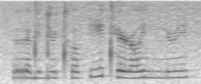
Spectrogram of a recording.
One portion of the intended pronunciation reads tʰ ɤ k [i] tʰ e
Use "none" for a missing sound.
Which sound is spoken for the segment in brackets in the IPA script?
i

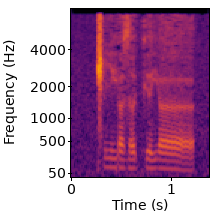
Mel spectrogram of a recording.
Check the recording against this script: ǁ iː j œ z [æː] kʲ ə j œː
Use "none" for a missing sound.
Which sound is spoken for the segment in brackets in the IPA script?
əː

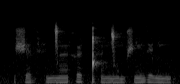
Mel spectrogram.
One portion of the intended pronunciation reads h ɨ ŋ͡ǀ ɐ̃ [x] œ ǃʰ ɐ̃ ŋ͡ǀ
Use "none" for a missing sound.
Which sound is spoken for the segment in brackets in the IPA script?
x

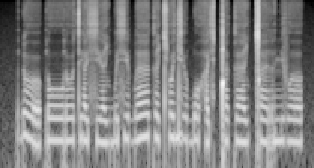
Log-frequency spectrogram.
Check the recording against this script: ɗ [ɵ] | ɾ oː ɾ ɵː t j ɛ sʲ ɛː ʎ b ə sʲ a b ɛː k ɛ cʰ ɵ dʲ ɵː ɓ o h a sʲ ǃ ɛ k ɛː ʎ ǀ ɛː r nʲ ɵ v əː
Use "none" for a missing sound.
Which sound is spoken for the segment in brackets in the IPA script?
ɵ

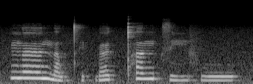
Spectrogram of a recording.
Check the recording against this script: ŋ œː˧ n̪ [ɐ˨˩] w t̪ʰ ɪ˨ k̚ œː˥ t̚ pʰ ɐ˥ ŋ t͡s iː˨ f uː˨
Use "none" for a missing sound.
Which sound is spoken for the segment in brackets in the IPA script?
ɐ˨˩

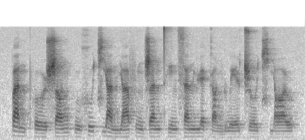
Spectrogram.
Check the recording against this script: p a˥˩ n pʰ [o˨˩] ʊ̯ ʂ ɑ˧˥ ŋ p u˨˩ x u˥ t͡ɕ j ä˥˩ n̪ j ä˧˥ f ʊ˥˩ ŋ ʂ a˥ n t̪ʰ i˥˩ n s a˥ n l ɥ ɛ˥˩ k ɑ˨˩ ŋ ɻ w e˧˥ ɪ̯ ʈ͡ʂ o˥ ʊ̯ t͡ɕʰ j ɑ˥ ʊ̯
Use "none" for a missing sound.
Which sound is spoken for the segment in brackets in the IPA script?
o˨˩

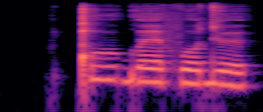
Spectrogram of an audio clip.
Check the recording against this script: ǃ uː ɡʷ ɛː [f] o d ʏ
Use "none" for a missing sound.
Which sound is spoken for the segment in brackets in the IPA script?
f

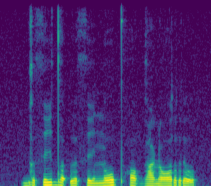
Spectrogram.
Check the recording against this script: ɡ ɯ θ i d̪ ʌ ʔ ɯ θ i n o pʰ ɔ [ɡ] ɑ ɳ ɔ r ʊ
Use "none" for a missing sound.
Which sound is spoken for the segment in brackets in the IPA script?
ɡ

